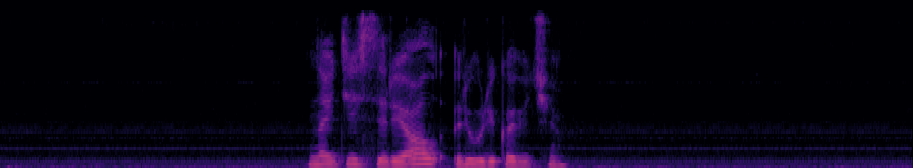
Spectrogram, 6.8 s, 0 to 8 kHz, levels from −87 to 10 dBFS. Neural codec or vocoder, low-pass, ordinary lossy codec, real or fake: none; 7.2 kHz; none; real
